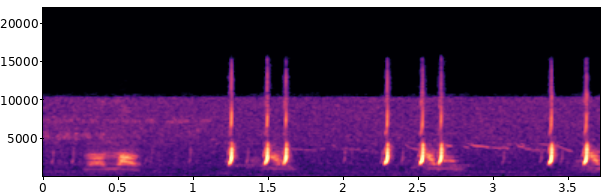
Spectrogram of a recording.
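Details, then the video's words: Female quail used for hunting: short, sharp, high notes sounded singly and in quick pairs at irregular intervals, preceded by two softer, broader rasping notes, over a quiet background. "Femail Quail sound Hunting // مادہ بٹیر کی أواز (Amizing Batair Vioce)"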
